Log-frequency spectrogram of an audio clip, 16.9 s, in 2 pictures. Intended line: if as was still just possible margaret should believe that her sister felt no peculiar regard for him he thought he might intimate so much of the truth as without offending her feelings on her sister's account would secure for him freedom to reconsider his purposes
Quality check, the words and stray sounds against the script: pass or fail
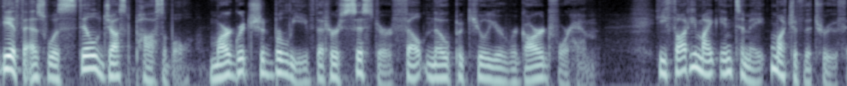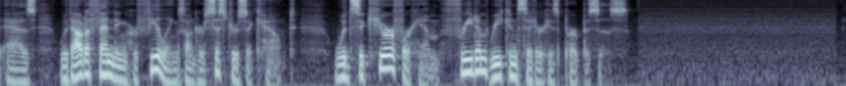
fail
